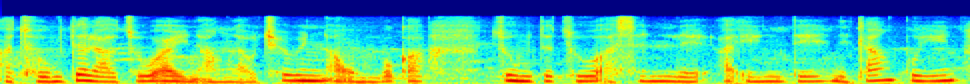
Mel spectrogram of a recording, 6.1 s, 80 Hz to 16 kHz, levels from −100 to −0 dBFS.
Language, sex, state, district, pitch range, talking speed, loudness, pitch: Mizo, female, Mizoram, Aizawl, 195-230 Hz, 225 wpm, -16 LUFS, 210 Hz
